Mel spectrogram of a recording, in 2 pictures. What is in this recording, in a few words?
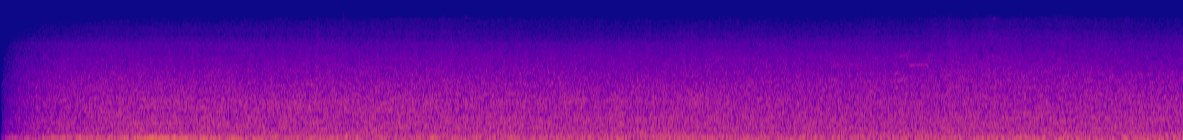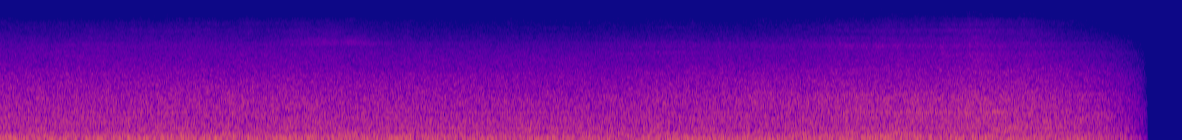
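Tokyo Ambience low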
